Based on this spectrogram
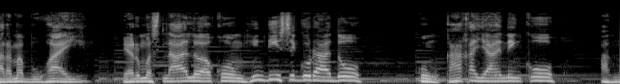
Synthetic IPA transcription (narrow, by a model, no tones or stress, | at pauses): aɾɐmɐbuːɦɐj | pɛːɾo̞mɐslaːlo̞ʔɐko̞ŋɦɪnd̪isɪɡʊɾaːd̪o̞kʊŋkakɐjaːnɪŋko̞ | ʔɐŋ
